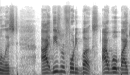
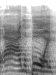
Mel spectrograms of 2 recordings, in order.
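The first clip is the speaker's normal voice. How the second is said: mock correction; 7 semitones higher, 7 dB louder, slower than usual. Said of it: "I didn't turn around and go".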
